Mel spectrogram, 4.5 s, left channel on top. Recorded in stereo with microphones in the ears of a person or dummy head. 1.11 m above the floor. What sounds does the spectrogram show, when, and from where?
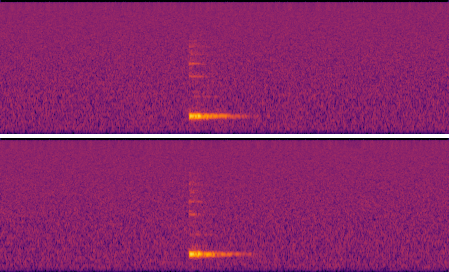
1.9 s a cowbell: 10° right (ahead or behind), 9.5 m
